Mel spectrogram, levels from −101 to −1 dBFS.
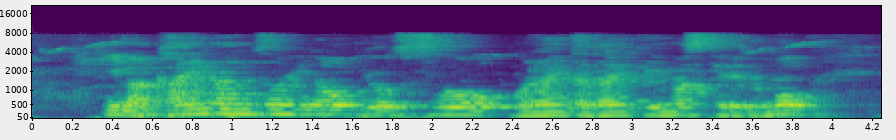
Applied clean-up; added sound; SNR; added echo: classical method WPE with log-MMSE.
